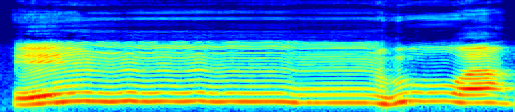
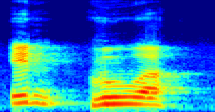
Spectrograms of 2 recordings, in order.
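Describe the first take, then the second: First: The n is nasalized and drawn out. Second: The n is cut off abruptly. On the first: "tidak boleh didengungkan. In huwa, tidak boleh seperti itu" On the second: "tidak boleh disentak. In huwa, tidak boleh seperti itu"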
